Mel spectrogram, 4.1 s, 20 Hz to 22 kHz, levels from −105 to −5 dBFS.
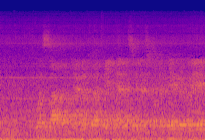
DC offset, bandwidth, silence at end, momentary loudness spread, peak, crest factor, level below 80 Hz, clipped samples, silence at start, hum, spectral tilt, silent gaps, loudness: under 0.1%; 14 kHz; 0 s; 6 LU; -22 dBFS; 14 dB; -44 dBFS; under 0.1%; 0 s; none; -4 dB/octave; none; -38 LUFS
